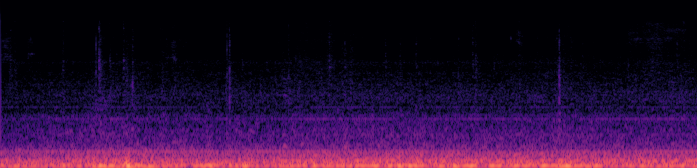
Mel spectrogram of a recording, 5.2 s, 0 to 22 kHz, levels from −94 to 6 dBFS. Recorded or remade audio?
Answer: recorded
